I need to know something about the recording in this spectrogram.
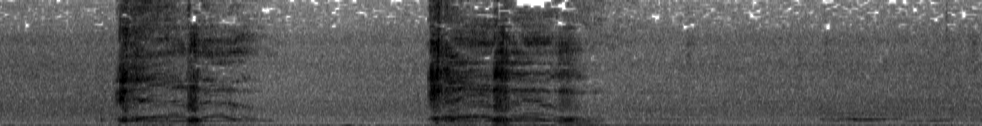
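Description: A man coughing hard in two harsh fits, about a second in and about three seconds in, each lasting under a second.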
